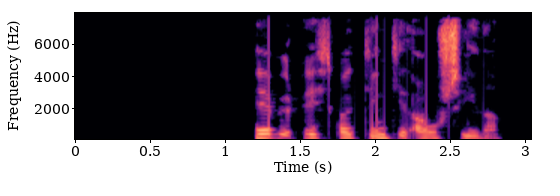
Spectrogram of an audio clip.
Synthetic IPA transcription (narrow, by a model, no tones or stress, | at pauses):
hɛvʏɾejhkvaðcejɲcɪðawsiːða̰n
